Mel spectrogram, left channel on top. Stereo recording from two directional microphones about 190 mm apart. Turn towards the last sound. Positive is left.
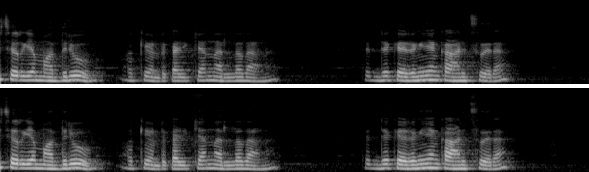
turn(degrees=-10)  # may be behind; listen again after turning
